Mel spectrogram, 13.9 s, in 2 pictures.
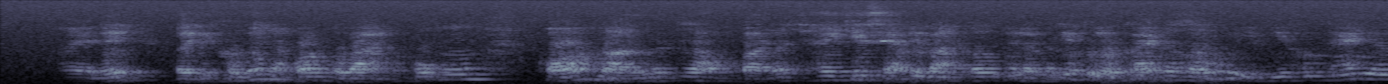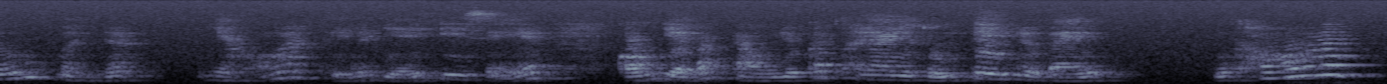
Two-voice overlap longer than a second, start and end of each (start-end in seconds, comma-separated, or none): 4.5-6.1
